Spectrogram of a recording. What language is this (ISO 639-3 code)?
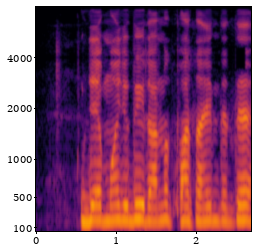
asm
